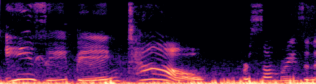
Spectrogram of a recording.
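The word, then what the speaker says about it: Thao: And her name is spelled T-H-A-O, which sometimes might look like a different pronunciation. And this is a real story about a woman named Tao.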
